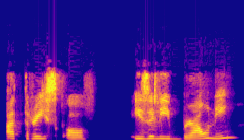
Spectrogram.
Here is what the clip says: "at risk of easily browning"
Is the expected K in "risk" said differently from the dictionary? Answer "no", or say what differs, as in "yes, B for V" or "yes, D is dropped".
no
